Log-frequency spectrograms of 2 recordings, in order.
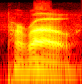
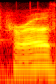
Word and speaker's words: Perot: someone named H Ross Perot it's a French name that's why we don't pronounce the T so H Ross Perot's and American businessmen he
